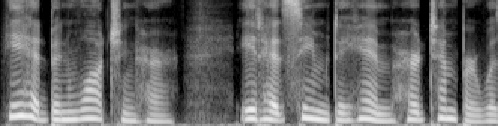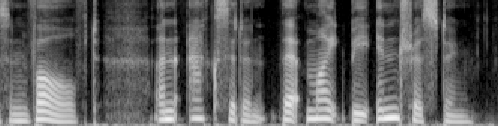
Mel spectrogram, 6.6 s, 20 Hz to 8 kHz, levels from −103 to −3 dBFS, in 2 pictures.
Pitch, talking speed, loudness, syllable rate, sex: 180 Hz, 170 wpm, -19 LUFS, 5.3 syllables/s, female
